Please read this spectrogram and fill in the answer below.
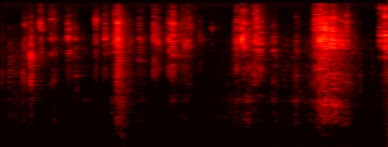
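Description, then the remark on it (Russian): Dry, crinkly rustling of dried Icelandic moss being handled, a soft, uneven run of crackling bursts with brief pauses between them, quiet overall and with no voices. “просто ш- шуршани исландским мох, мухом только подальше от микрофона.”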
